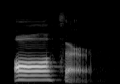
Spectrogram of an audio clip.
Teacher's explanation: in some dialects, especially on the east coast in the US, you will notice that this sound is a bit more rounded.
